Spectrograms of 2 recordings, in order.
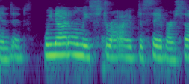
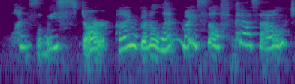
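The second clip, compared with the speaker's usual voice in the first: feeble half-whisper, pitched very high, slow; 12 semitones higher, 5 dB quieter than usual. Reading a story aloud, an injured character speaking: half-whispery, weak voice. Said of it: "she says in a whispery, weak voice".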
